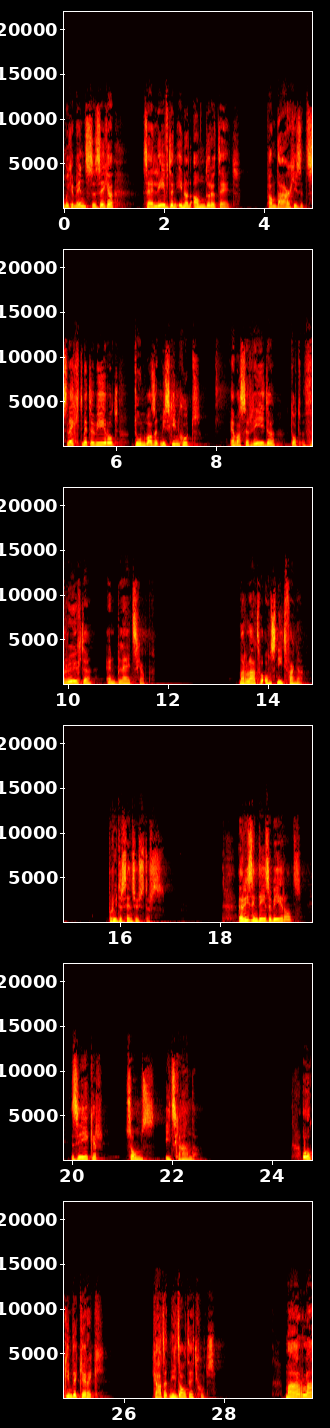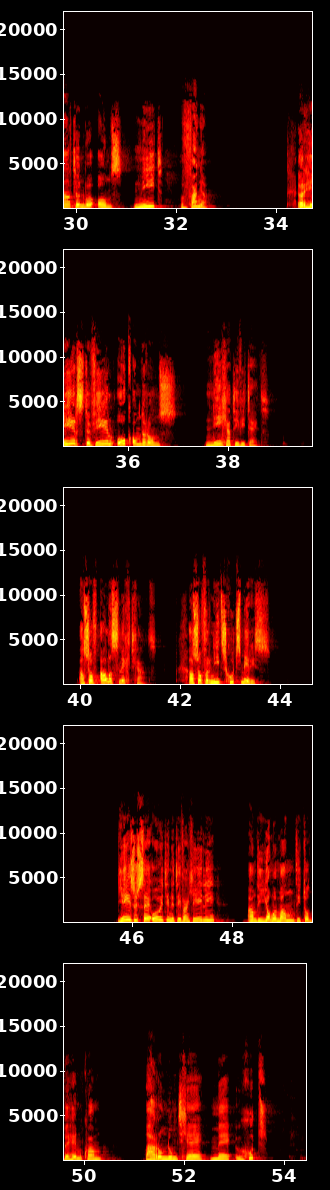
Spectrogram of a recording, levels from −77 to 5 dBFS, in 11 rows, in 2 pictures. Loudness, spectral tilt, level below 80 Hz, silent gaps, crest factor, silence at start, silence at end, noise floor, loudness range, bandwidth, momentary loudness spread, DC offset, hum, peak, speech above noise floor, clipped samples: -21 LUFS; -4 dB/octave; -66 dBFS; none; 20 dB; 0 s; 0.8 s; under -90 dBFS; 6 LU; 14 kHz; 14 LU; under 0.1%; none; -4 dBFS; over 70 dB; under 0.1%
